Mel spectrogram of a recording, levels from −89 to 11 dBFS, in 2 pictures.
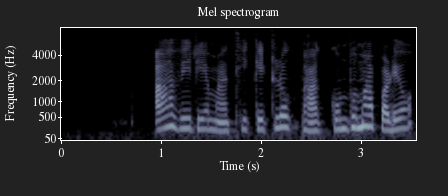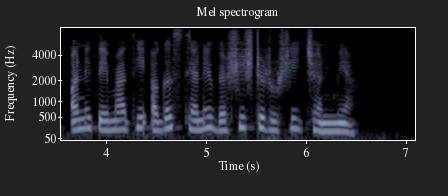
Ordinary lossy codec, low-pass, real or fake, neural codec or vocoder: none; none; real; none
